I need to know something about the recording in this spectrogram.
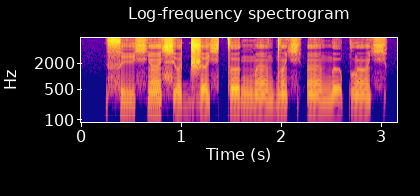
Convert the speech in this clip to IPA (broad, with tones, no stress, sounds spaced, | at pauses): s i˧˩ ç ɛ̃˧˥ ɕ ə˩ d͡ʒ ɛ˧˩ ç t ə˧˥ ŋ͡m ɛ̃˧˩ d ə̃˥˧ ç ʔ ɛ̃˥˩ n ə˧˩ p l ə̃˥˧ ç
